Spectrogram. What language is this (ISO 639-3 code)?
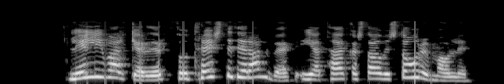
isl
